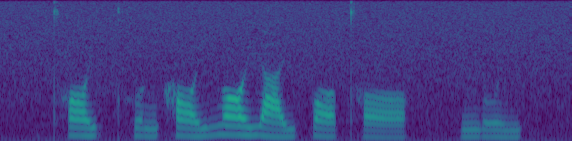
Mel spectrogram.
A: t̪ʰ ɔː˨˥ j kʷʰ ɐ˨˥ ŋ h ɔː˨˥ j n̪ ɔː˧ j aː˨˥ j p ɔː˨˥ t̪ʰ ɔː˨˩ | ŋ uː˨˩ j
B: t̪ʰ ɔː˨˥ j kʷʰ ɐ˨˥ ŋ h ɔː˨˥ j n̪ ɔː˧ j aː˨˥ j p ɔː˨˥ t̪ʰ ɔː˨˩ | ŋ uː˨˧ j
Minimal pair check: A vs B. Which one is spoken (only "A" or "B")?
A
